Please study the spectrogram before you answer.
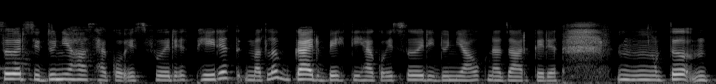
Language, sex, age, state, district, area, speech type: Kashmiri, female, 45-60, Jammu and Kashmir, Kupwara, urban, spontaneous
